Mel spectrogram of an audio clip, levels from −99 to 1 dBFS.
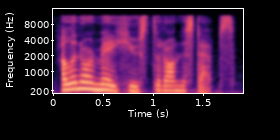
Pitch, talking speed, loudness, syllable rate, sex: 220 Hz, 190 wpm, -16 LUFS, 5.3 syllables/s, female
